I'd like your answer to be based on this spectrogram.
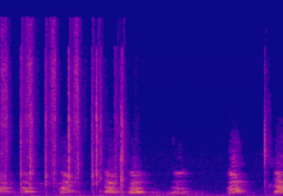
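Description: Several dogs bark in a run of sharp, loud yaps and bow-wows that come in quick bursts, with brief whimpering yips between them and short pauses near the end.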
